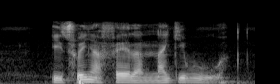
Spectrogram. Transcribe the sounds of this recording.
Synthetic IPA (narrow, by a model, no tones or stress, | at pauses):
ɪt͡sʰweɲafɛlan̩nakʼɪbuːwa̰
